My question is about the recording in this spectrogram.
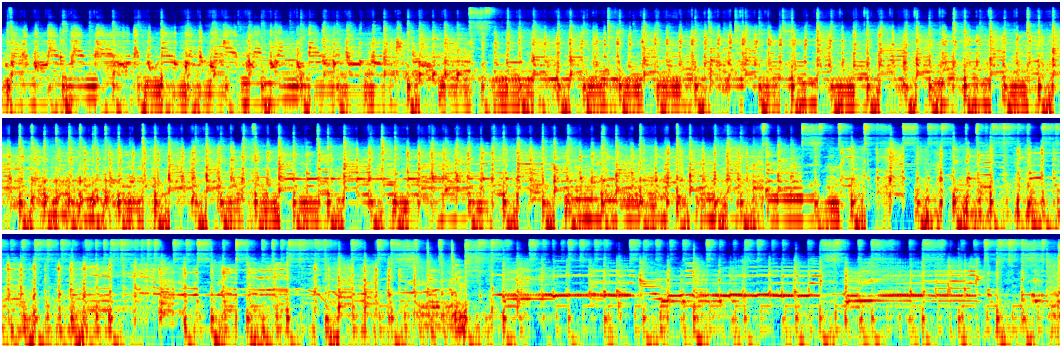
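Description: Live instrumental fusion band playing loudly: double-neck electric guitar over bass and a busy drum kit. Near the end the guitar holds long sustained notes.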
